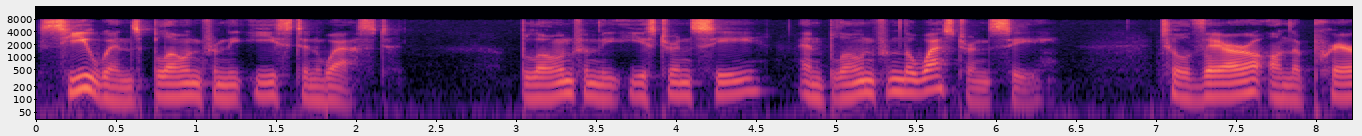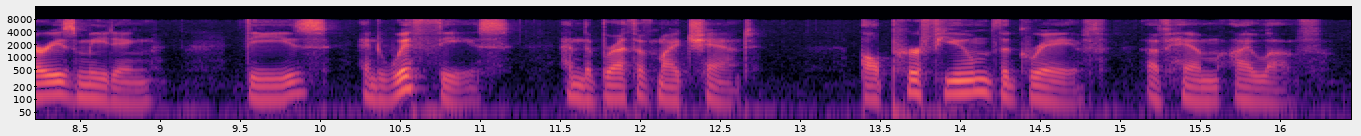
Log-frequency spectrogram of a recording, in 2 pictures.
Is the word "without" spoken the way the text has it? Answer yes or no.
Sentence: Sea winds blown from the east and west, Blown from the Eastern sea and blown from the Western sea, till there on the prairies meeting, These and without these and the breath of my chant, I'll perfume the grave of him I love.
no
